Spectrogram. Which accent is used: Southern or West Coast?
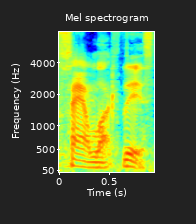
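Southern. It is said in a Texan Southern accent. This is not how the speaker really talks. The speaker calls it wrong. "Texas? ... now I don't sound like this, do I?"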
